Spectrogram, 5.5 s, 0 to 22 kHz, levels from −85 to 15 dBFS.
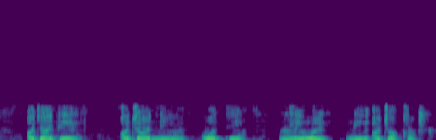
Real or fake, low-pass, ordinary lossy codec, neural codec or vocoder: real; 5.4 kHz; none; none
